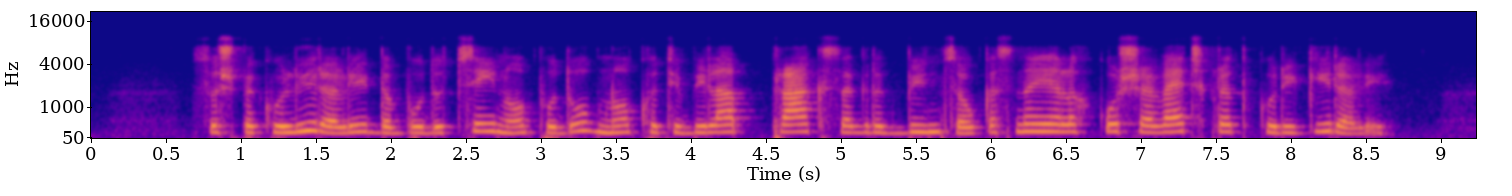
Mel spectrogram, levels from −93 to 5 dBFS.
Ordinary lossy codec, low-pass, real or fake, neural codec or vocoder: Opus, 24 kbps; 7.2 kHz; real; none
